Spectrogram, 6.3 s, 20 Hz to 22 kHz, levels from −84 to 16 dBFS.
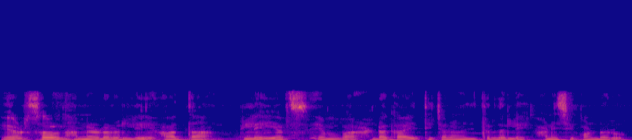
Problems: none marked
